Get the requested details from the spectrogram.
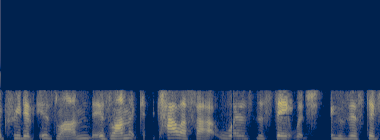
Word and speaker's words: Khilafah: It is more well known in English texts as the Caliphate, but the actual Arabic term is Caliphate, which is spelled K-H-I-L-A-F-A-H.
